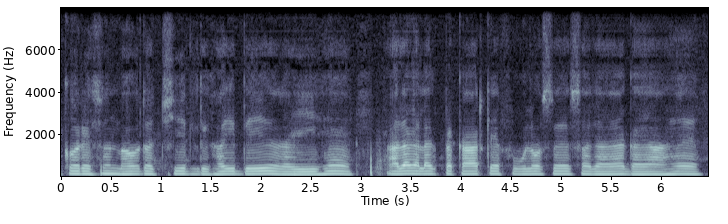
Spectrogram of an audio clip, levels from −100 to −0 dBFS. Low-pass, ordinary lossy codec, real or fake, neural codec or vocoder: none; none; fake; codec, 16 kHz, 8 kbps, FunCodec, trained on Chinese and English, 25 frames a second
